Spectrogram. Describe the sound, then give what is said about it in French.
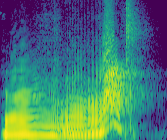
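A man imitates a dog with one drawn-out, growly bark that swells, bends sharply upward in pitch near the end, and breaks off in a breathy burst. It's loud, with no other sounds. “C'est pas un chien, c'est le gars.”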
